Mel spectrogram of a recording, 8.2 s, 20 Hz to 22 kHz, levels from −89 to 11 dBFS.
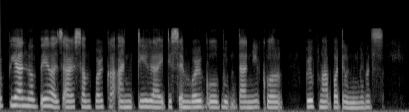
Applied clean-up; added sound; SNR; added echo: neural diffusion model UNIVERSE++.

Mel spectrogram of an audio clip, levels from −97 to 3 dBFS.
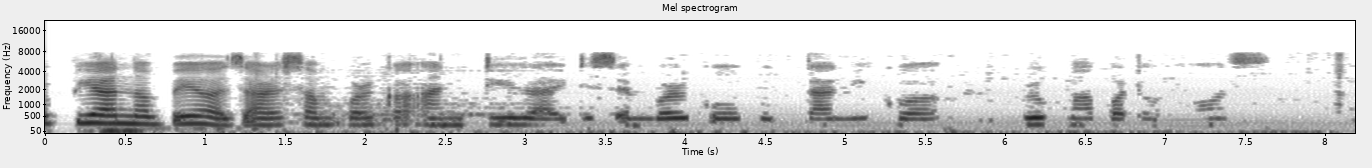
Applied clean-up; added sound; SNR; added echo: classical method spectral subtraction.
